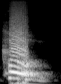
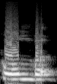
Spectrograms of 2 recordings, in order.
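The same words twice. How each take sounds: First: The final b sound is silent. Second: The final b sound is pronounced. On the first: The speaker calls it right. "the b is silent" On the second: The speaker calls it wrong. "It's not"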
